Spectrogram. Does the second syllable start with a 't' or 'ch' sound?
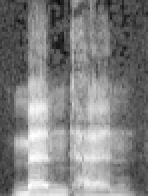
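t. The second syllable starts with a 't' sound. This is the non-Cantonese dialect form. "And then men ten"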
